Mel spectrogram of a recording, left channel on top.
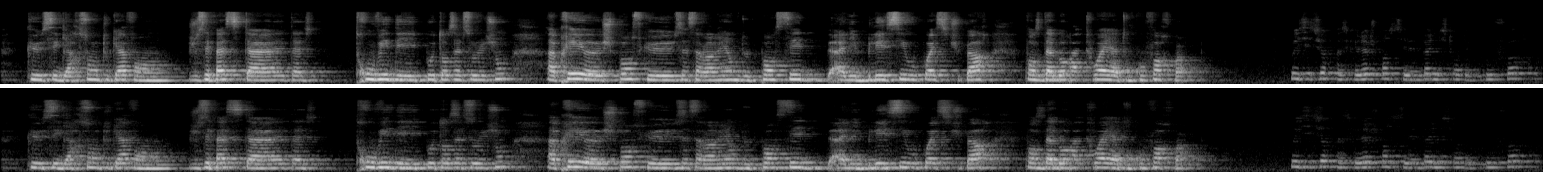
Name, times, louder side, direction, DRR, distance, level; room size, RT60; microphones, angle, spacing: voice 1, 0.3-3.1 3.6-11.9, left 3 dB, 80° left, 6 dB, 1.2 m, -20 dB
voice 2, 12.9-15.4, left 1 dB, 60° left, 1 dB, 3.1 m, -34 dB
20.5 x 10.5 x 4.3 m, 0.89 s
head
